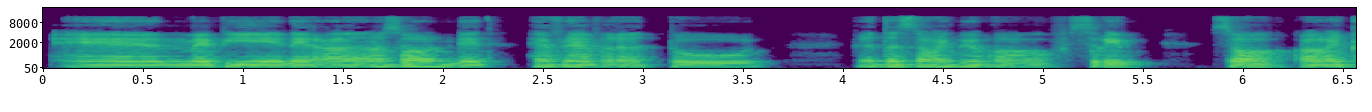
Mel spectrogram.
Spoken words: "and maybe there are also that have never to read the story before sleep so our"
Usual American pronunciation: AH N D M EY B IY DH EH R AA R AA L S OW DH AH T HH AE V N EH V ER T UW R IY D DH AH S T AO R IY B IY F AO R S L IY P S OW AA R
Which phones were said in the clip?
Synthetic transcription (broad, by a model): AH N M EY B IY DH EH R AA L AA L S OW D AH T HH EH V N EH V ER T UW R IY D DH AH S T AO R IY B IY P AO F S L IY P S OW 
